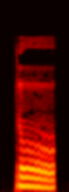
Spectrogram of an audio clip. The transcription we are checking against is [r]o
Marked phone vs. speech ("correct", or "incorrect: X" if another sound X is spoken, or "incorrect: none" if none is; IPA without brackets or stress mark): incorrect: ɾ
